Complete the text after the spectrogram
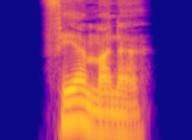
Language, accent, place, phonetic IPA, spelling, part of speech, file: German, Germany, Berlin, [ˈfɛːɐ̯ˌmanə], Fährmanne, noun, De-Fährmanne.ogg
- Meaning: dative singular of Fährmann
